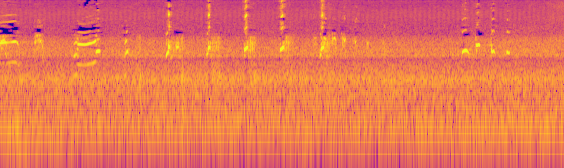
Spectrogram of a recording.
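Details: Eagles guarding their nest at West End, then taking off to chase off an intruder; sharp high chirping calls repeated in irregular bursts over steady broadband wind or surf noise.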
